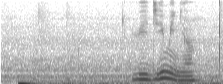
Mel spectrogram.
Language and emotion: Russian, neutral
